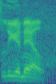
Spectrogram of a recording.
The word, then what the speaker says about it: Lionel: background with Lionel Messi sir it's lonel get it right goat's name lonel messii oh we've got mistaken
